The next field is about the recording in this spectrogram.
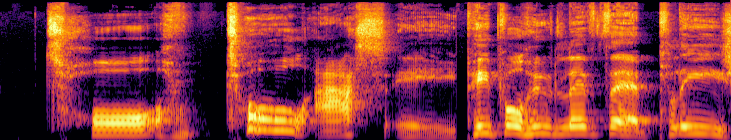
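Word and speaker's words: Tallassee: so hang on see put the emphasis on the first syllable so it's tallassy instead of telassi that's wild it's just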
